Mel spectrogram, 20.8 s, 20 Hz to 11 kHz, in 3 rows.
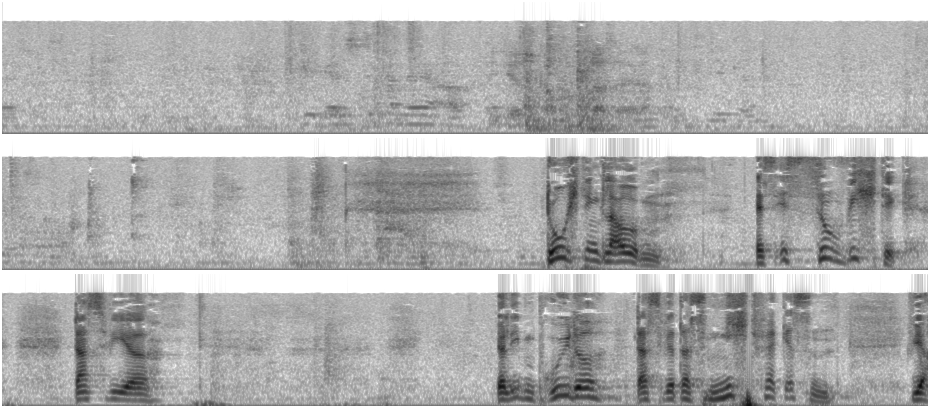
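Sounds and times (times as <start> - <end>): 
door shutting with a dull thump: 3.9 - 4.7
speech: 11.0 - 12.0, 12.6 - 15.2, 17.6 - 20.8.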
